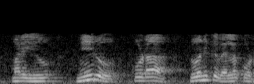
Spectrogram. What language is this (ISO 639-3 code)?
tel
